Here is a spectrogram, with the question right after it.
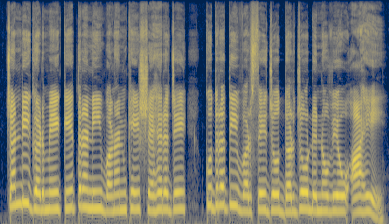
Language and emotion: Sindhi, neutral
